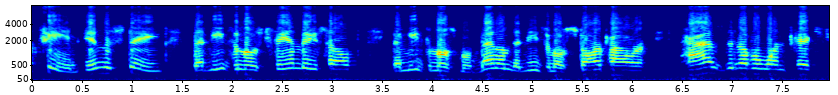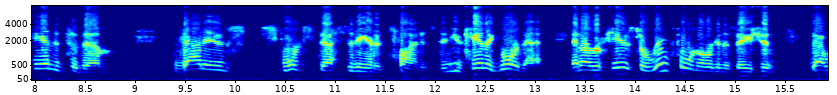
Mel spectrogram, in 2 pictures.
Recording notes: talked via phone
